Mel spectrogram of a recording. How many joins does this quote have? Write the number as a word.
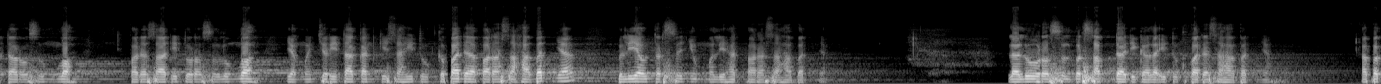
one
